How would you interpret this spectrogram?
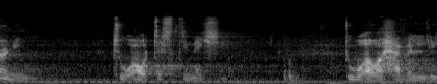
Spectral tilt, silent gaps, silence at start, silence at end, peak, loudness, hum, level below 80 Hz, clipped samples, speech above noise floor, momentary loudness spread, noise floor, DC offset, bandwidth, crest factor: -2.5 dB/octave; none; 0 s; 0 s; -10 dBFS; -27 LUFS; none; -56 dBFS; under 0.1%; 20 dB; 26 LU; -48 dBFS; under 0.1%; 15.5 kHz; 20 dB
